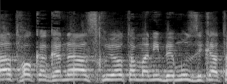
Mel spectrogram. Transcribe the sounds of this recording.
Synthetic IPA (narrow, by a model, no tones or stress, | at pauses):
at̪hokaɡanaːlz̥χujot̪hamanimbemuzikat̪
